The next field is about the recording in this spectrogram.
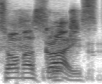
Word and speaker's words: Thomas Reis: Since then, their manager, Thomas Reis, is my apologies if that's the wrong pronunciation. – No, perfect. Thomas Reis. Perfect.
